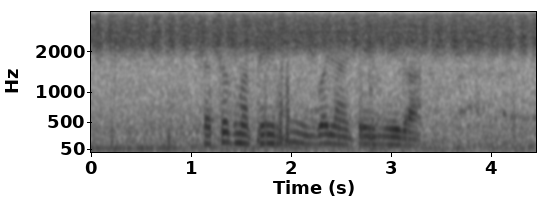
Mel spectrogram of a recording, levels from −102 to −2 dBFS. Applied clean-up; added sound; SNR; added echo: none; Cricket; -3 dB; none.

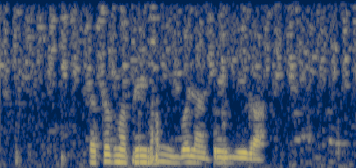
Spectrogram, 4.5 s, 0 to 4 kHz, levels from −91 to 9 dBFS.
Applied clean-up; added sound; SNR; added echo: classical method Wiener filter.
